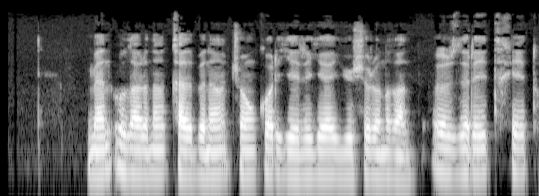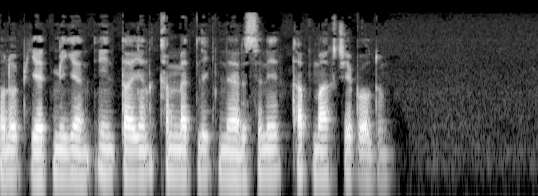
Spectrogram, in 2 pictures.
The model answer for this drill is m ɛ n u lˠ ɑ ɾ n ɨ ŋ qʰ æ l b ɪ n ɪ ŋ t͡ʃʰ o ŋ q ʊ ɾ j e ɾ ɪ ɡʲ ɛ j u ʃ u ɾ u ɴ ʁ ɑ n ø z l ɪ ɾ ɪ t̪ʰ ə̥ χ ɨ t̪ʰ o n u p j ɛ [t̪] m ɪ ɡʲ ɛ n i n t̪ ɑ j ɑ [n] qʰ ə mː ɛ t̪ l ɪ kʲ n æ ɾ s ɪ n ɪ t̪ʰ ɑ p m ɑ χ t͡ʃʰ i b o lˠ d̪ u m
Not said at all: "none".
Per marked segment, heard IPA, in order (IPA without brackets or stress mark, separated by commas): t̪, n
